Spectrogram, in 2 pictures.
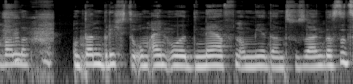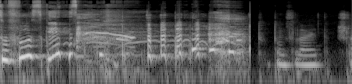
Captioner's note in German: gelächter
